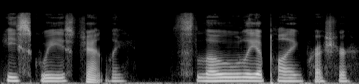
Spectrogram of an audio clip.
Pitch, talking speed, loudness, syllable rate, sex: 150 Hz, 100 wpm, -18 LUFS, 3.8 syllables/s, female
